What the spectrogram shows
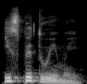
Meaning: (adjective) test; under test, being tested; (noun) test subject
- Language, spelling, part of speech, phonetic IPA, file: Russian, испытуемый, adjective / noun, [ɪspɨˈtu(j)ɪmɨj], Ru-испытуемый.ogg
